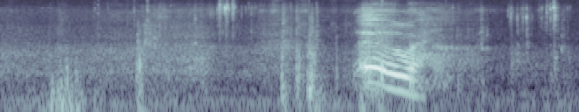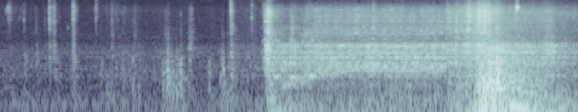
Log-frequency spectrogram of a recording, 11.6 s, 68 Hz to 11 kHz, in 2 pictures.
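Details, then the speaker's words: 1971 Cutlass Supreme SX 455 V8, after new battery, spark plug wires, battery cable and oil leak fix: brief starter whir, catches with a deep rumble and settles into steady idle; runs better, a little smoke out back. "oh it sounds better oh yeah a little bit of smoke coming out the back"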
